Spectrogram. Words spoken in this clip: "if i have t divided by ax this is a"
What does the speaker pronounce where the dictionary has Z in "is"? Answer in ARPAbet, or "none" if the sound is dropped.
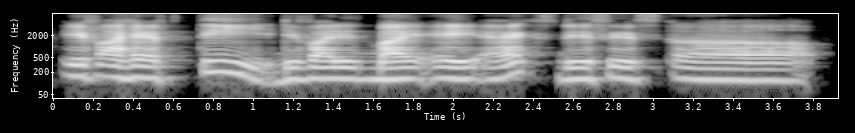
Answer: S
